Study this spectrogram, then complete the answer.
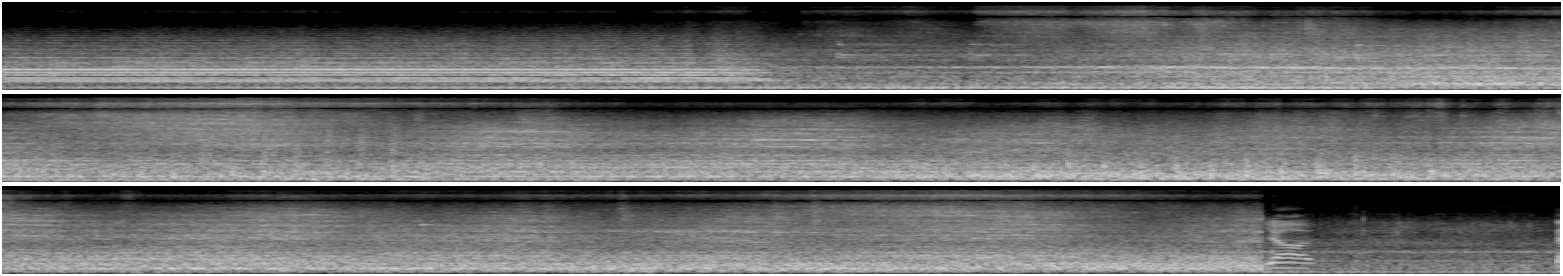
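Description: A loud train horn blasts, then a train rumbles and clatters past close by for a long stretch before cutting off.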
